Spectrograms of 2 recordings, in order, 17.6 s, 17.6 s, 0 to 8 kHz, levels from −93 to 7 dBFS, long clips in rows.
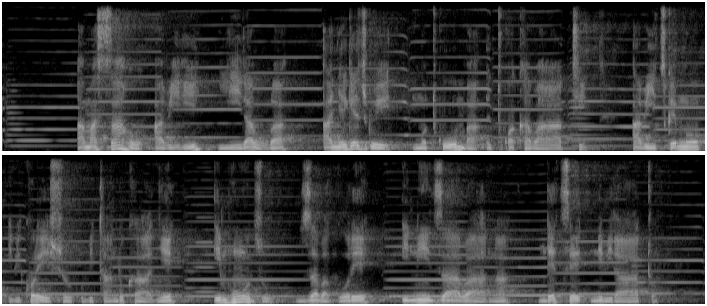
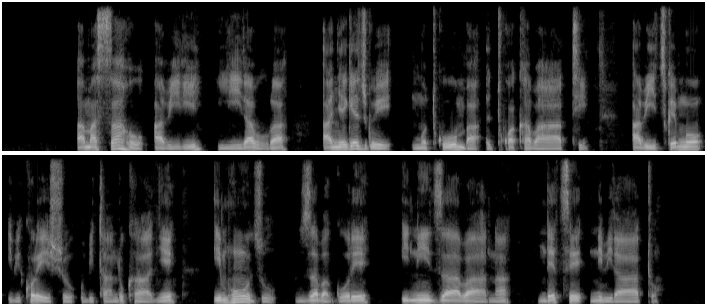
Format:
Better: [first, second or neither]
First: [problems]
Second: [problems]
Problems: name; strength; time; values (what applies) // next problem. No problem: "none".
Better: second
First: background sound (Bowed string instrument); 16 dB below the speech // room echo; dies away in 1.2 s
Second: none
